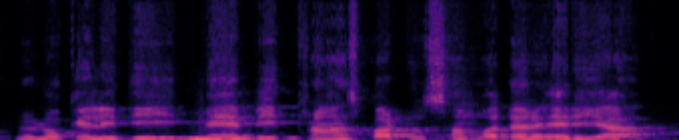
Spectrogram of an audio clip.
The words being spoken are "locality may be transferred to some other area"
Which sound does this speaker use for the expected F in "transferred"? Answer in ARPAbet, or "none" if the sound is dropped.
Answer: P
